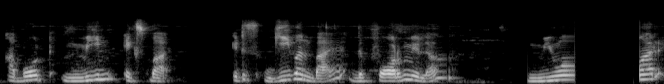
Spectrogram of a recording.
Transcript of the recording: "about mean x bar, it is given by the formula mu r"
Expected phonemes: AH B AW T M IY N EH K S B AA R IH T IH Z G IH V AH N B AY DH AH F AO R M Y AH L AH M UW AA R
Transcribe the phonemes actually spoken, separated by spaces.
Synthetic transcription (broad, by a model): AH B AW T M IY N EH K S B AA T IH T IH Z G IH V AH N B AY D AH F AO R M Y AH L AH M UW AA R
